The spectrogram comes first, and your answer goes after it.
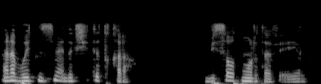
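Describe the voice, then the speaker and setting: A man with a Moroccan accent, a primary school teacher giving a child a one-on-one reading test, coaxing patiently, repeating words slowly and mixing French with Arabic. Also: a little high, husky, no echo. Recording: dull dry lo-fi recording.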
